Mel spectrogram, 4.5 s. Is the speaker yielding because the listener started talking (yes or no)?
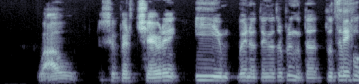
no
